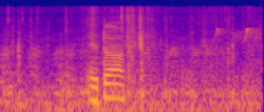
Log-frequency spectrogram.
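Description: A Lotan pigeon on a domestic pigeon farm, in a rain-soaked, flooded loft, gives one short, close coo in the middle, with a person talking around it.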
